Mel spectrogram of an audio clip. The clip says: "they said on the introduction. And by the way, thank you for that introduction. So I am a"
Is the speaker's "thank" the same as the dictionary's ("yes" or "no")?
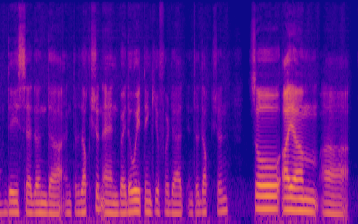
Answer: no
